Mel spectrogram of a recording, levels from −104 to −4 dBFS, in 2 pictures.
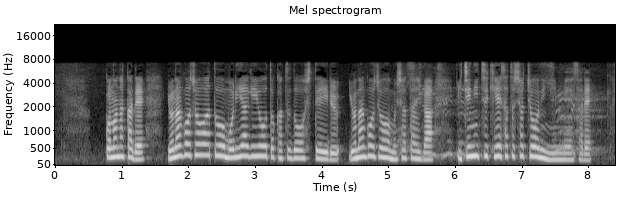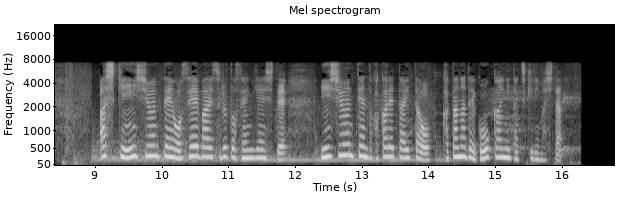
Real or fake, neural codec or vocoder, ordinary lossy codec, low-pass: real; none; none; 7.2 kHz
